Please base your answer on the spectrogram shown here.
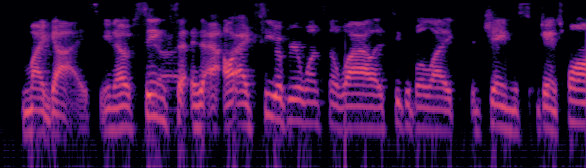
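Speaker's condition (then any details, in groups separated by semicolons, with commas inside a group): No condition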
